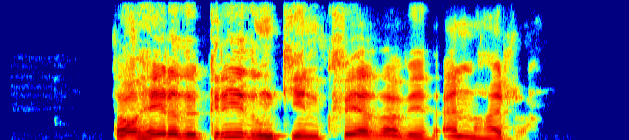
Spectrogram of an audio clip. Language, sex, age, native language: Icelandic, male, 18-19, Icelandic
